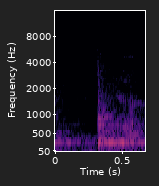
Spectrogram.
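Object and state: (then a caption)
Resonant drum, not dead. A single tap on an accompaniment drum with a skin head gives a pitched tone near 262 Hz. The tone rings and sustains for about a third of a second. It is a resonant drum, not a dead-sounding one.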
